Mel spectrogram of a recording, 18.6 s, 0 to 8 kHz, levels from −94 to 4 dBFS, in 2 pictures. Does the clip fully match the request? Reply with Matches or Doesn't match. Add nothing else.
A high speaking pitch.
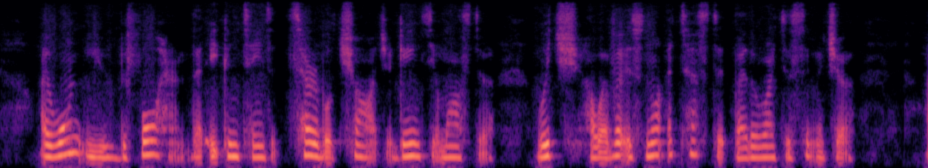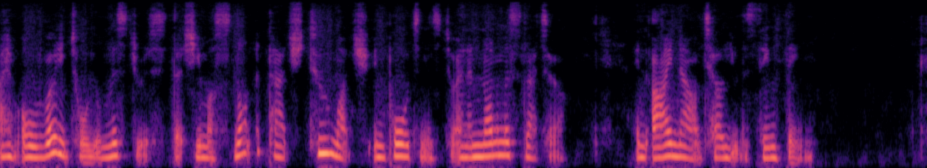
Matches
